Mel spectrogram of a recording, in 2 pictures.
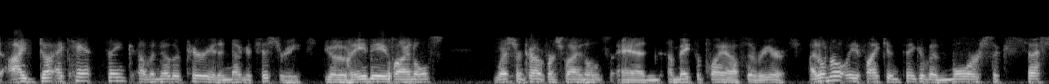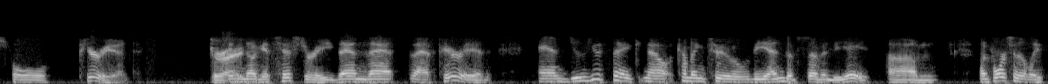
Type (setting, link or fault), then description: link, phone line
